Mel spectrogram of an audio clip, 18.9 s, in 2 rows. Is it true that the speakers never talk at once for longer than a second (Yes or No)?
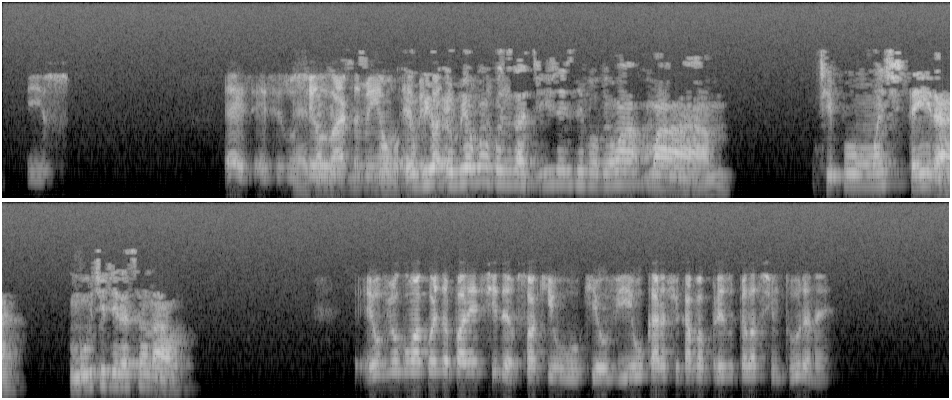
No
